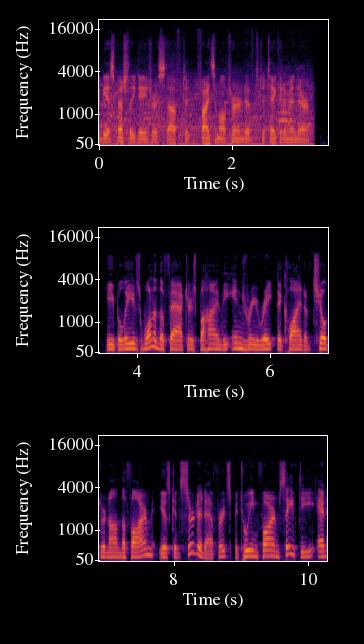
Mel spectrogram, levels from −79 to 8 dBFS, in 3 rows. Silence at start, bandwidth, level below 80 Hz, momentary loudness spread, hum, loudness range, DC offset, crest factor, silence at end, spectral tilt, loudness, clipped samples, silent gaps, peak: 0 s; 16 kHz; -50 dBFS; 6 LU; none; 1 LU; under 0.1%; 20 dB; 0 s; -5.5 dB/octave; -24 LUFS; under 0.1%; 3.25-3.30 s; -4 dBFS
